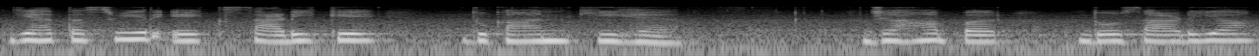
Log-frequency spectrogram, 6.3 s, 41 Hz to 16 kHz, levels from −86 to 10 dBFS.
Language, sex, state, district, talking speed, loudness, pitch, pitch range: Hindi, female, Chhattisgarh, Raipur, 115 wpm, -16 LUFS, 205 Hz, 195-215 Hz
